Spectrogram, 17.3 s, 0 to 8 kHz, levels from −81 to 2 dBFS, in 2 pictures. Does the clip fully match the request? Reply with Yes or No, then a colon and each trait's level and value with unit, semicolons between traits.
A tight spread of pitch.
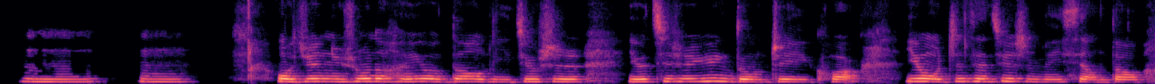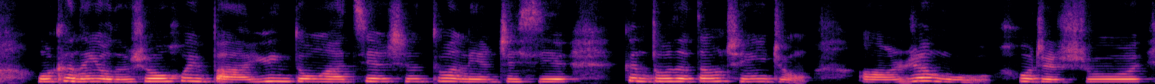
Yes: narrow, 2.0 semitones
